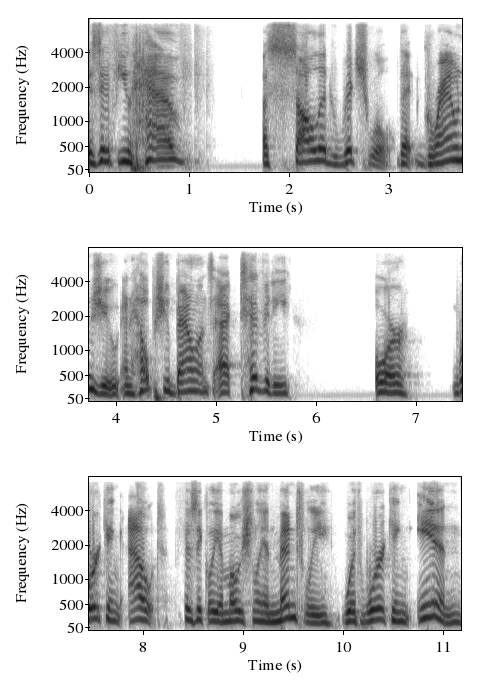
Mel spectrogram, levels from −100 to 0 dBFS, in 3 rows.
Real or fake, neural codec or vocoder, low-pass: fake; vocoder, 44.1 kHz, 128 mel bands every 512 samples, BigVGAN v2; 7.2 kHz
